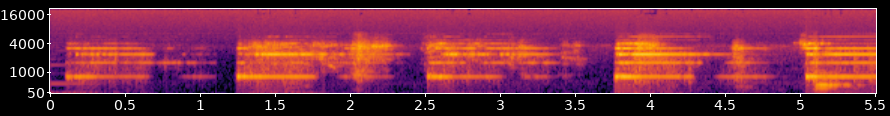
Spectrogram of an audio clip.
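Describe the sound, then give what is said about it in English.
A school bell rings loudly in repeated bursts, about one per second, each a bright, buzzy metallic clang with a sharp start and brief ringing tail, no voices. “School bells, sorry.”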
